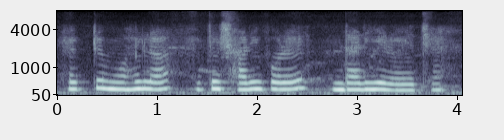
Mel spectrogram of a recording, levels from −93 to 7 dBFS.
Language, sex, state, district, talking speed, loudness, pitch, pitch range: Bengali, female, West Bengal, Cooch Behar, 105 wpm, -13 LUFS, 235 Hz, 230-250 Hz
